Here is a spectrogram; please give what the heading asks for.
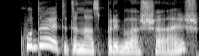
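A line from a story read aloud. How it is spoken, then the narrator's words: Purring. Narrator (Russian): промурлыкал Франк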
